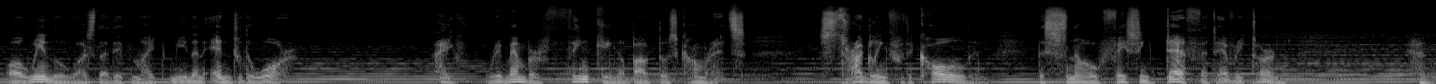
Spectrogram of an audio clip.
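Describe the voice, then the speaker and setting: A man playing a weary Soviet soldier who narrates his war memories in a video game, somber and measured. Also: low voice, music in the background. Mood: somber reflection.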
